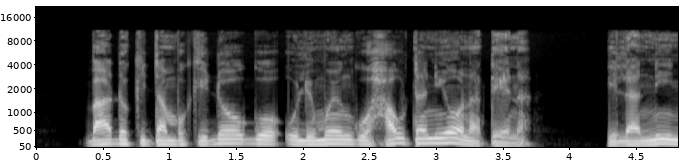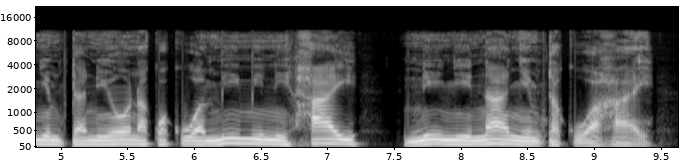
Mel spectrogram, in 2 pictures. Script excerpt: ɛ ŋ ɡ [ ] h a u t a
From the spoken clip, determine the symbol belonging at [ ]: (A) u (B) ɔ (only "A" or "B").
A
